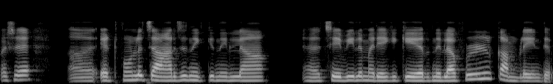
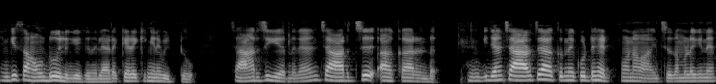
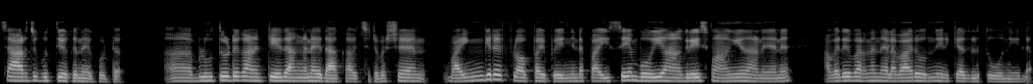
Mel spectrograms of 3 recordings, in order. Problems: none marked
